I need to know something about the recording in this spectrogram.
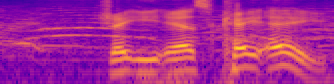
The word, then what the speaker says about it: Jessica: here - Jessica Davis traditional spelling of Jessica but likes to be called Jessica Jes ka is now we put it on the pronunciation guide as she fouls that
